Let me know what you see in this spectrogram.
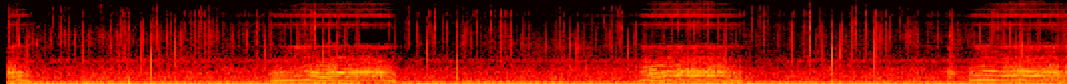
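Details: A girlfriend snoring during sleep: three slow, rattling, buzzing breaths in about ten seconds over a steady low hum.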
